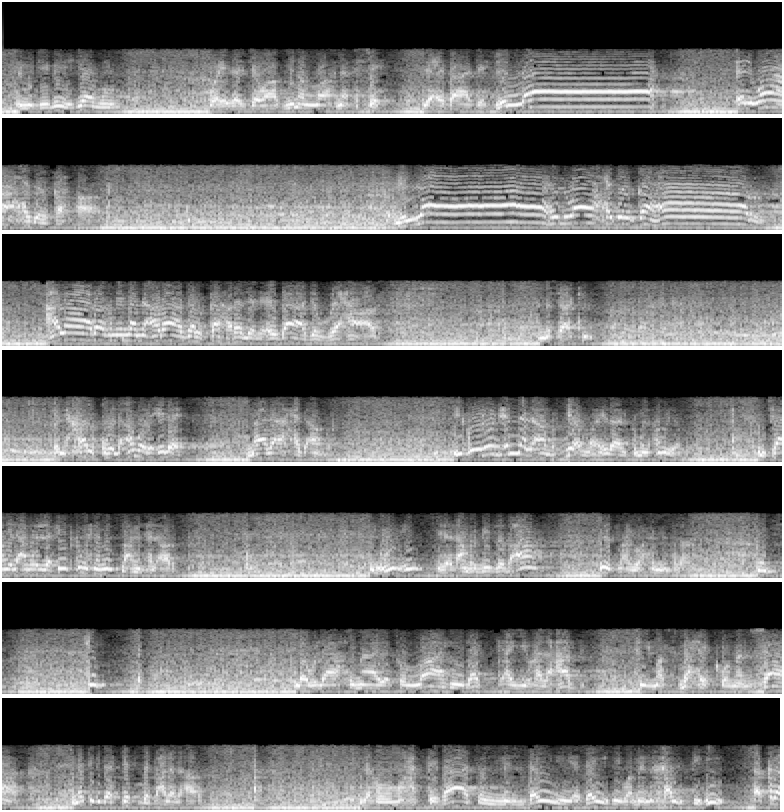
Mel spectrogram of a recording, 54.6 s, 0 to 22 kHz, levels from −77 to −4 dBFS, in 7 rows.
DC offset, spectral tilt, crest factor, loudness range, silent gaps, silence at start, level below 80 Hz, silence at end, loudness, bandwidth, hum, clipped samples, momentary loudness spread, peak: under 0.1%; -11.5 dB/octave; 10 dB; 2 LU; none; 0 s; -26 dBFS; 0 s; -10 LUFS; 4 kHz; none; under 0.1%; 4 LU; 0 dBFS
